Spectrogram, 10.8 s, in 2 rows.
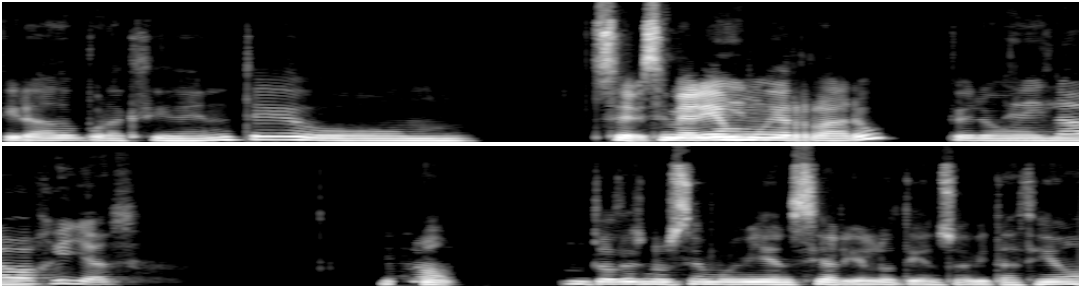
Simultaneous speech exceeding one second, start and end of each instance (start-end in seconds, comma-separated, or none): none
